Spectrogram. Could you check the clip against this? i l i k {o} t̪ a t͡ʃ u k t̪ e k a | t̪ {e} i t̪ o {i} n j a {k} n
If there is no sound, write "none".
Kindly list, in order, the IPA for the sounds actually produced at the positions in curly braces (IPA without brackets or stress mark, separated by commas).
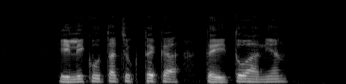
u, e, a, none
